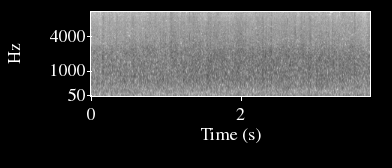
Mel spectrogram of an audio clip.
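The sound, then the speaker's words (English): A church audience breaks into steady applause in response to the preacher's call during a sermon, a dense, sustained wash of many hands clapping at once that holds evenly for a few seconds, with no voices standing out. “Does this get even an amen? Or a clap or something?”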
